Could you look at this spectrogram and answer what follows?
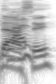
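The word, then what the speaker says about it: Medaase: Midasi. Yes. Midasi.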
